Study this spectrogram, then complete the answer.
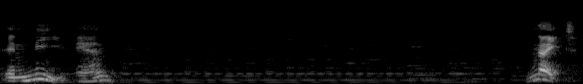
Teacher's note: There's our KN, and it just makes an N sound.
